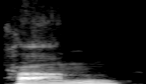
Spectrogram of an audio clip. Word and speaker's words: turn: Leisure, pleasure, measure, treasure, often, soften, proficient, efficient, sufficient, special, commercial, turn, what usually Bengali speaking, most Bengali speaking speakers pronounce ton, it's not ton, it's tan, sponge, not sponge, tomb,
